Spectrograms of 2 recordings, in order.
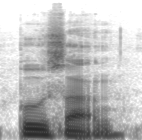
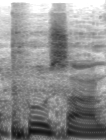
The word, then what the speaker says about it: Busan: Nah, it's Busan. Busan. They pronounce it with a Z, if anything, Busan. It's not no Poo-san, bro.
